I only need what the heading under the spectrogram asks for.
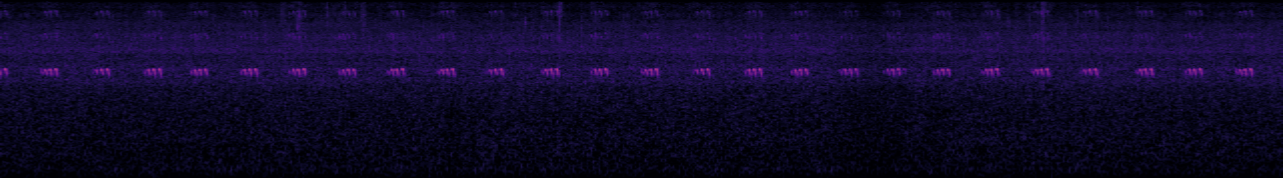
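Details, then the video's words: A forest at night carries a regular cricket chirping, high and clipped, repeating about every half second for some twenty-six chirps above a continuous low hiss. "Sound of Forest at Night, crickets, insects"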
